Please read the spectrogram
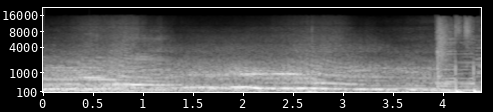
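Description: Track-day sports cars driving down a race circuit's straight, their engine notes rising and falling as they accelerate and go by.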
